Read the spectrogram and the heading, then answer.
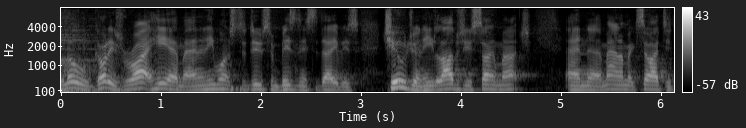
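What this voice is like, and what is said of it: English accent. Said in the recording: “my accent ... from the UK originally ... haven't lost our accents ... the English accent's cool”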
